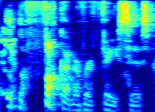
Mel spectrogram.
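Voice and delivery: low-pitched, restrained telling-off; low, controlled dismissal; imitated hostile woman. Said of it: "she, like, says it like this".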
